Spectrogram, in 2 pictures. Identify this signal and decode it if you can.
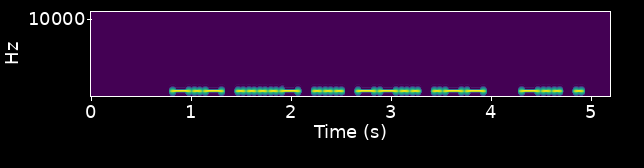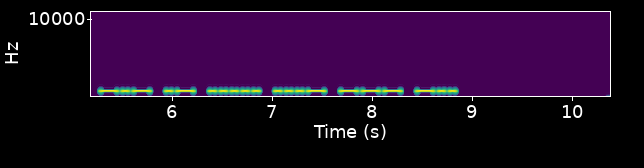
Morse code, heard as a keyed tone, about 21 wpm, 700 Hz. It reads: K4SZW DE KA5VOD
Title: USA Callsign DE Callsign 22wpm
